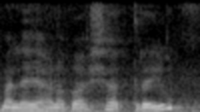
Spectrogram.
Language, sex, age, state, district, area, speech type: Malayalam, female, 18-30, Kerala, Kozhikode, rural, spontaneous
